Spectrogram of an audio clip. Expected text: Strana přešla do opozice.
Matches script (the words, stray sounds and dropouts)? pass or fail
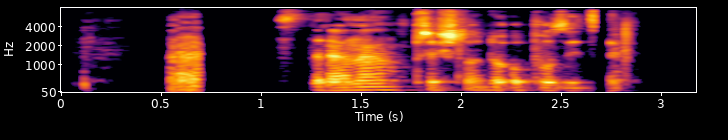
fail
